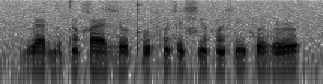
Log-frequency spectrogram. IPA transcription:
b l æ ɡ ə t ə̃ χ æ ɮ ə˞ kʼ ʊ f ə̃ ɬ ɪ ɕ ĩ χ ə̃ ɬ ĩ f ə ð ə˞

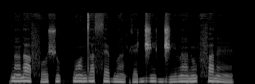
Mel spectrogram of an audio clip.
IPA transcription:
ɾ ã˦ ɾ a˦˨ f o˨˦ ʃ u˧ ɡ͡b ɔ̃˦ d a˦ s ɛ˧ b ã˨ k ɛ˨˦ d͡ʒ i˦˨ d͡ʒ i˨˦ l ã˧ ɾ ũ˦ f a˧ ɾ ɛ̃˨

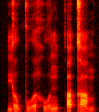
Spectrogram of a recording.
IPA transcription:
j ə˨˩˦ w k u˨˩˦ ə̯ h u˨˩˦ ə̯ ŋ ə˨˩ k̚ ʔ a˦˥ k̚ ɣ a˧ m

